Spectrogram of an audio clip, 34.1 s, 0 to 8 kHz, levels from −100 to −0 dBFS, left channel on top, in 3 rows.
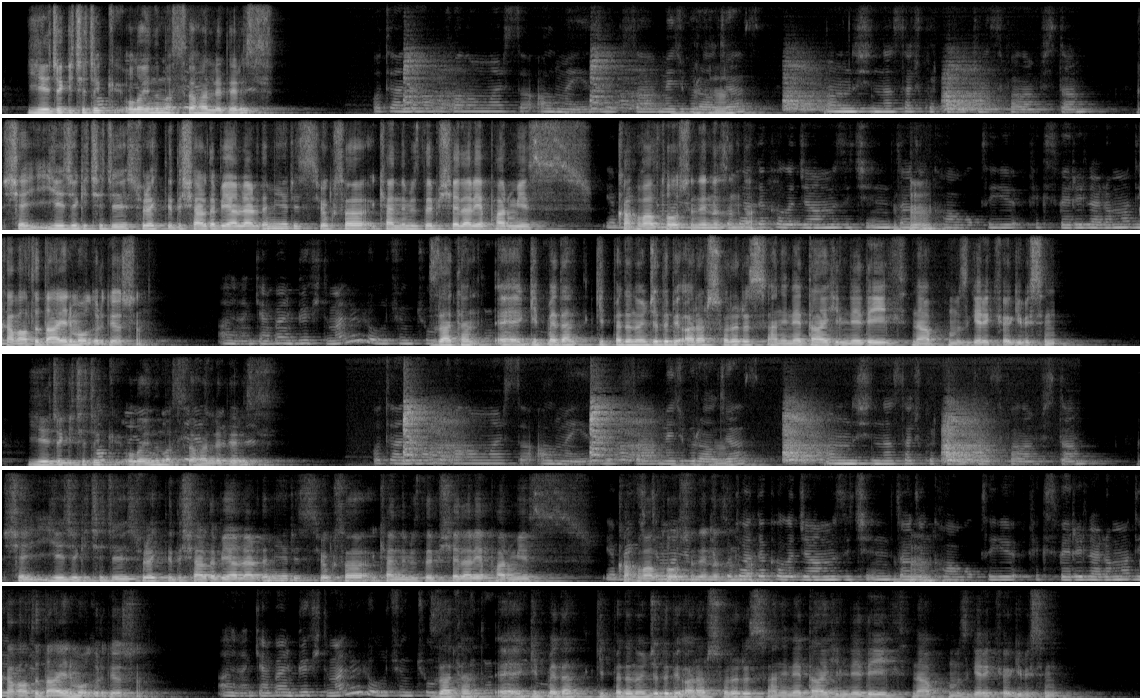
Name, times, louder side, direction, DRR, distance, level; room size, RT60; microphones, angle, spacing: voice 1, 0.3-2.6 7.1-7.3 11.4-17.2 17.6-18.9 20.5-20.7 22.8-24.2 27.1-33.3, left 4 dB, 85° left, 0.6 m, -30 dB
voice 2, 1.0-2.6 3.7-7.5 8.2-10.9 17.4-23.3 24.9-27.2 27.4-28.6, equal, 10° right, 0.7 m, -44 dB
sound 1, 4.0-4.8 5.9-6.6 7.8-8.4 9.4-10.1, right 6 dB, 55° right, 0.6 m, -41 dB
10.5 x 9.4 x 6.5 m
head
